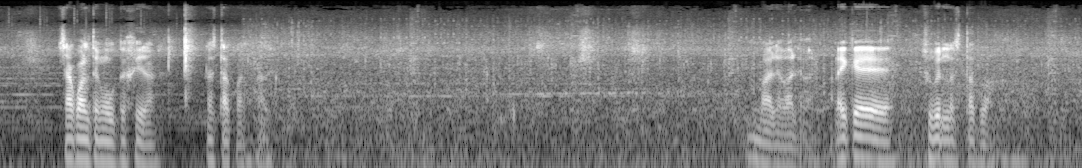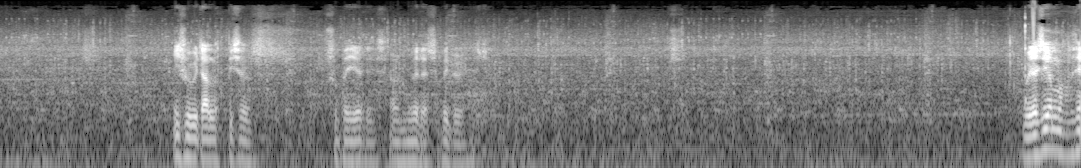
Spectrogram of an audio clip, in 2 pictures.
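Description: A heavy stone wheel grinds as it turns.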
